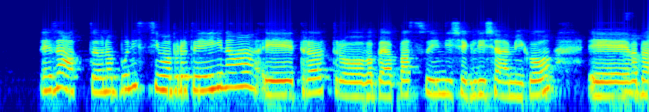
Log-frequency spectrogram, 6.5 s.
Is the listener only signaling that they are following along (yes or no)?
yes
